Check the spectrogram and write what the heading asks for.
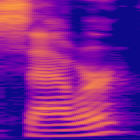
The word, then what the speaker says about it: sauer: So süß is sweet, bitter, and sour is how you pronounce that, and that is actually sour there.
